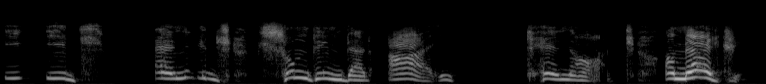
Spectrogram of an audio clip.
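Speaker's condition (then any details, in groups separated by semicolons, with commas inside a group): Cerebral palsy; mild cerebral palsy, present since birth; speech impediment self-described as an accent, speech did not come until age 7, many years of speech therapy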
